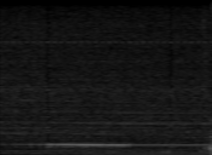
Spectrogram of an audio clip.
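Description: A faint steady tone lasting about a second, over a low steady background hum.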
